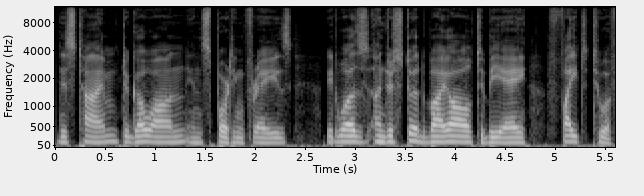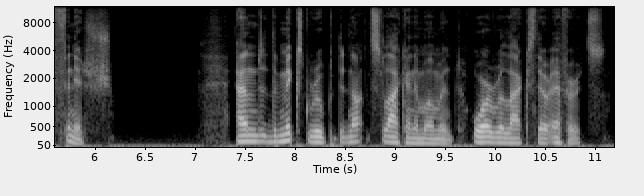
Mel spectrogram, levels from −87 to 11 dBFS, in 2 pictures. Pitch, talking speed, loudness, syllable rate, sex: 125 Hz, 175 wpm, -18 LUFS, 4.7 syllables/s, male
